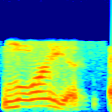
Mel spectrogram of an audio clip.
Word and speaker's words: Lorious: Okay, the easiest way to remember it first, let me spell it like you said, Loreus, L-O-R-I-O-U-S. Think of it this way. I told you I was a church girl, right? – Yes. – Think of glorious with no G.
